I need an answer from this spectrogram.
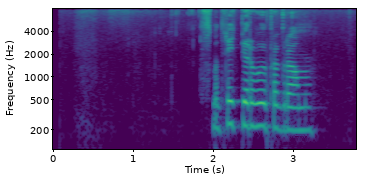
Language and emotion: Russian, neutral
